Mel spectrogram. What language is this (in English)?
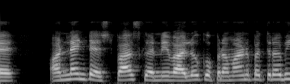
Hindi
